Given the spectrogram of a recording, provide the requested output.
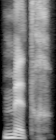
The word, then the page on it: mettre: french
